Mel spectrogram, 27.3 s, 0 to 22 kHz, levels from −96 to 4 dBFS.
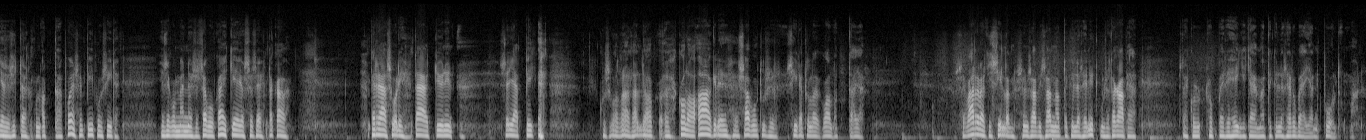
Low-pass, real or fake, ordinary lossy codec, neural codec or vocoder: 19.8 kHz; real; none; none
